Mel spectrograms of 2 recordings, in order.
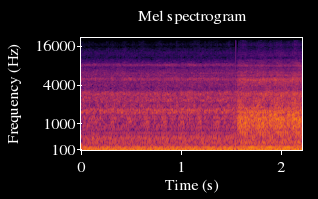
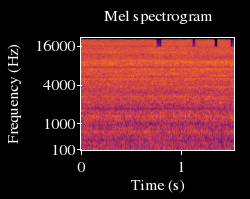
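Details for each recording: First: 2003 Ford 6.0L diesel after replacing two failed injector O-ring seals that caused hot no-start: steady low even idle rumble with no misses or knocks while warming up; engine running smoothly after repair. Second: 2003 Ford 6.0L diesel, valve cover off, no start: shop air on cylinder gives a loud constant high hiss escaping past injector O-rings, far back and center seals both failed; leaking seals cause the no-start.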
